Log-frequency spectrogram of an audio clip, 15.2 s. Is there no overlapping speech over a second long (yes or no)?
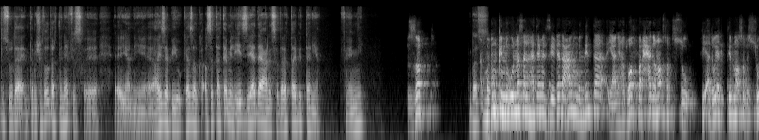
yes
